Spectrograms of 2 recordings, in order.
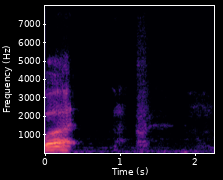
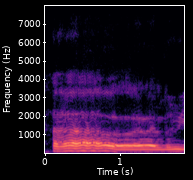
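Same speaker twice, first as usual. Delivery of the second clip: drawn-out hallelujah; 4 semitones higher, 6 dB louder, much slower than usual. Pretend. Mock praise, drawn out.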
